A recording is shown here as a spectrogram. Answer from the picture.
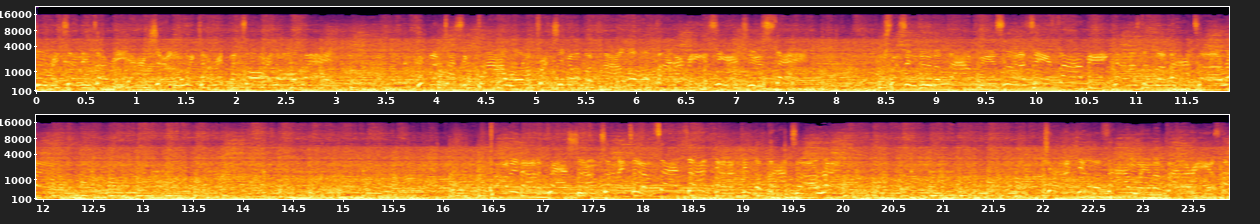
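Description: Heavy metal band playing live: electric guitars, bass and drums, with a singer's vocals over them.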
